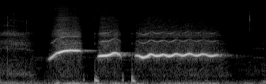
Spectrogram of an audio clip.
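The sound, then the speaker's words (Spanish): A person whistles a short, wavering tune in three phrases, the first rising and the last long and slightly trilled, clear with no talking. “Entonces yo no la tengo porque así puedo silbar.”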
